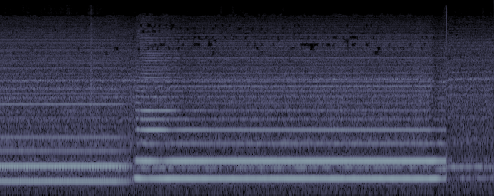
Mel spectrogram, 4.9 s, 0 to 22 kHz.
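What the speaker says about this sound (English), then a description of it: "I'll let you listen to the sounds for a second as well." A Class 395 Javelin high-speed train in Train Sim World 3 gives a steady two-tone tonal sound, pitch shifting once and then dropping away near the end, loud and close with no talk.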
